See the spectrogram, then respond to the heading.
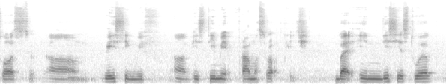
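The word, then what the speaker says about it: Primož Roglič: So Primož Roglic.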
